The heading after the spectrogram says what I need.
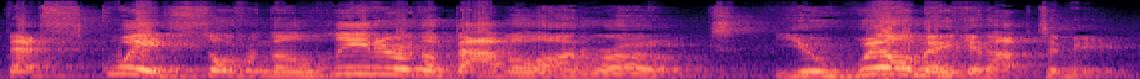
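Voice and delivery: indignant outcry, high at first, then easing into a demand; hammed-up outrage at being robbed; acted anger. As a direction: wail the loss, then lay down the law. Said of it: "Jet's anger".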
